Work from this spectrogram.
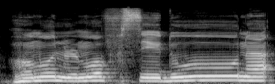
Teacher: دون کو لمبا کریں گے اس لیے کہ واو مدہ ہے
